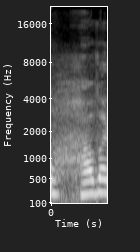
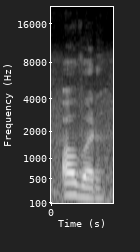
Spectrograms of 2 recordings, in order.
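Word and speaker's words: hour: आवर बहुत लोग इसको हवर पढ़ते हैं। यहां पर भी एच साइलेंट है। यहां पर शुरुआत तो एच से है बट हमने प्रोनंसिएट किया है अवर। अवर तो अवर से हमने स्टार्ट किया है यानी कि प्रोनंसिएशन अ से स्टार्ट हुआ है।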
